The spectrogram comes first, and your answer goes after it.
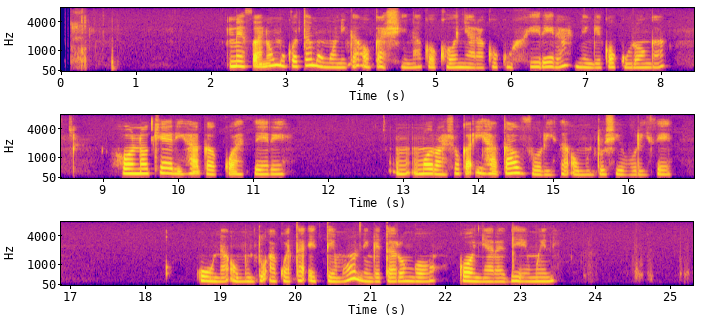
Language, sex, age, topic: Oshiwambo, female, 18-24, agriculture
